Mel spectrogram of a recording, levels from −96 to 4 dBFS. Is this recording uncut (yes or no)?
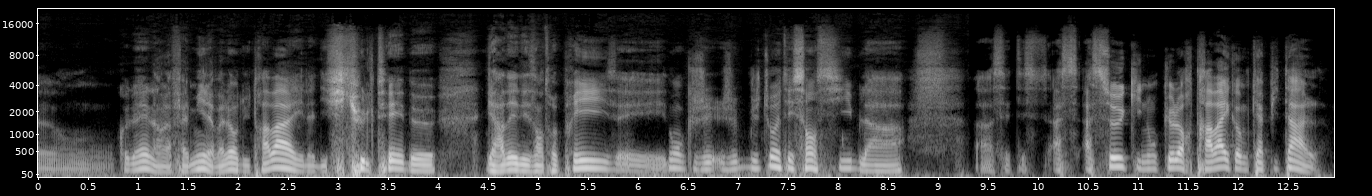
yes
